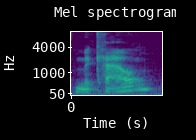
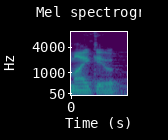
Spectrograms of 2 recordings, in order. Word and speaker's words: Mikau: Mikau? Mikau? I always call him Maiku, which is completely incorrect.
